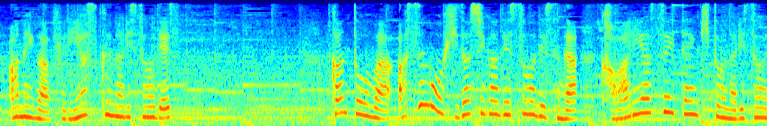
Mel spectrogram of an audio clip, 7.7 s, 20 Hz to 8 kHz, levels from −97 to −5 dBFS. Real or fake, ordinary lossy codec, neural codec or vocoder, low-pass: real; none; none; 7.2 kHz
